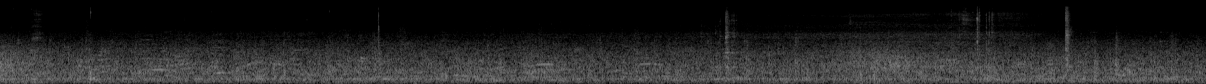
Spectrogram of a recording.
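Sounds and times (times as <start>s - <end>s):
rain: 6.4s - 10.6s.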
